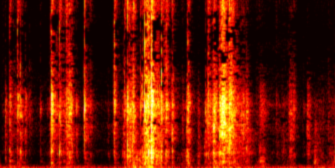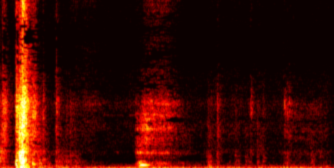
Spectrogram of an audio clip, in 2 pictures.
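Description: Plastic bag crinkling and rustling in short crackles as vegetables are shaken out of it, then a single sharp thump a little past the middle.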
